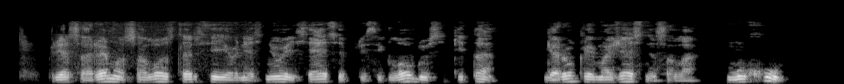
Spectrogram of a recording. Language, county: Lithuanian, Klaipėda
